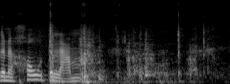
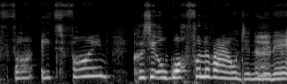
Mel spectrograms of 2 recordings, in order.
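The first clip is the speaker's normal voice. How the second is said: imitating her breezy reassurance, pitched up; mock girlfriend; 8 semitones higher than usual. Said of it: "she was like".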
